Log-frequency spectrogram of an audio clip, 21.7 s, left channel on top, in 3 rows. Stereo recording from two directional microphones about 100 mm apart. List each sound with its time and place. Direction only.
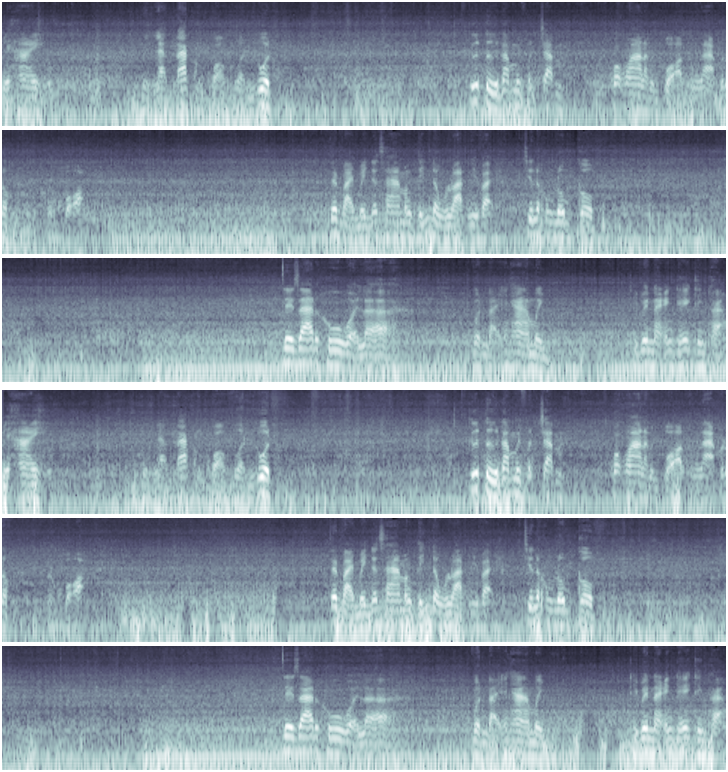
0.0 s speech: 20° right (ahead or behind)
1.5 s speech: 15° left (ahead or behind)
2.0 s speech: 30° right (ahead or behind)
4.6 s speech: 25° right (ahead or behind)
10.5 s speech: 20° right (ahead or behind)
11.7 s speech: centre (ahead or behind)
12.4 s speech: 15° right (ahead or behind)
17.3 s speech: 10° left (ahead or behind)
19.1 s speech: 25° right (ahead or behind)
